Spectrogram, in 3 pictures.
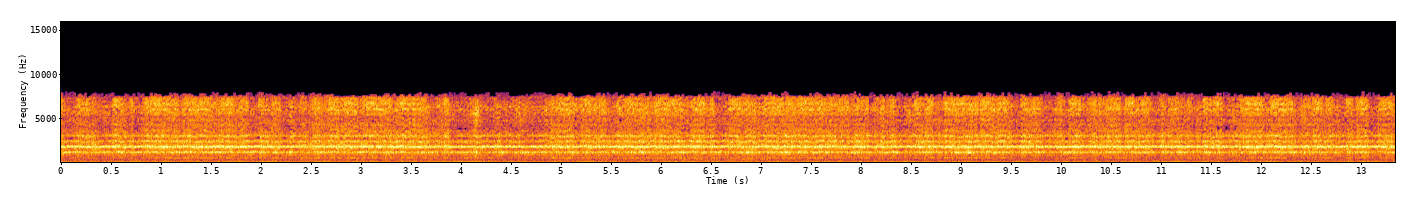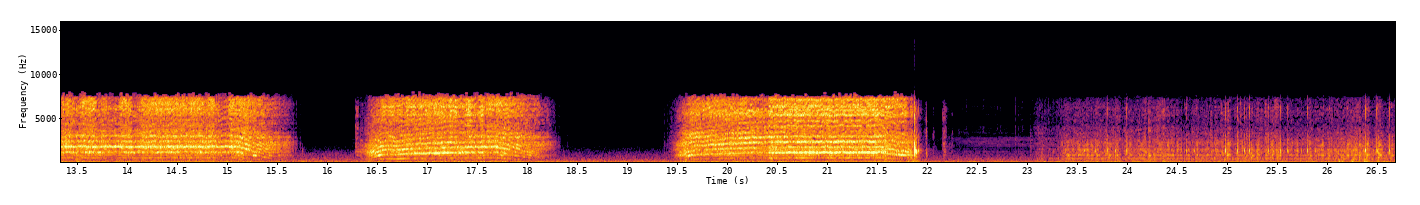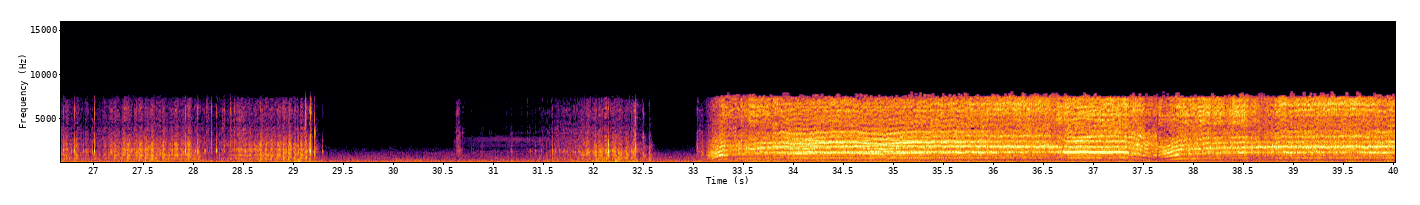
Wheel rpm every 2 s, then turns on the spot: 160, 160, 160, 160, 160, 160, 160, 90, 90, 40, 120, 10, 30, 20, 10, 0, 70, 160, 140, 150.
22-30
